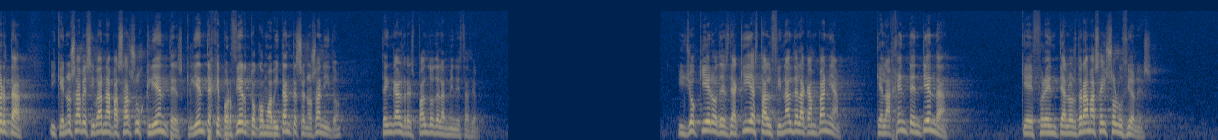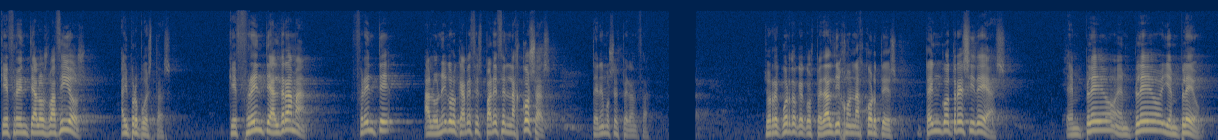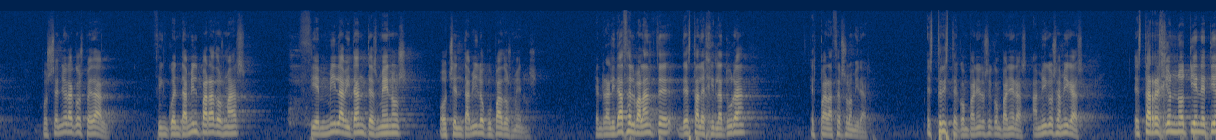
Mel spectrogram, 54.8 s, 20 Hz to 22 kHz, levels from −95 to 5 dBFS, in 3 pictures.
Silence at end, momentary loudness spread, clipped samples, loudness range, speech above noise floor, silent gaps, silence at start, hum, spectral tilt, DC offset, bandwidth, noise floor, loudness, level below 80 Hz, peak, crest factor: 0 s; 15 LU; under 0.1%; 7 LU; 38 dB; 7.62-9.90 s, 28.30-28.70 s; 0 s; none; -5 dB/octave; under 0.1%; 17 kHz; -68 dBFS; -31 LUFS; -60 dBFS; -10 dBFS; 22 dB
